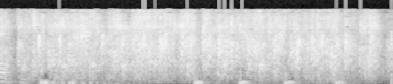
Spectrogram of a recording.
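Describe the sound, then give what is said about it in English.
Audience applause at a political talk, a loud, steady wash of many clapping hands that lasts throughout, with a voice speaking over it. “you should clap after I speak, because you have no idea what I'm going to say.”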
